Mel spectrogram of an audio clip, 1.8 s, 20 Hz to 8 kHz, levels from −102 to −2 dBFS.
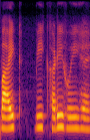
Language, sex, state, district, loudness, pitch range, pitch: Hindi, female, Goa, North and South Goa, -21 LUFS, 190-205 Hz, 190 Hz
